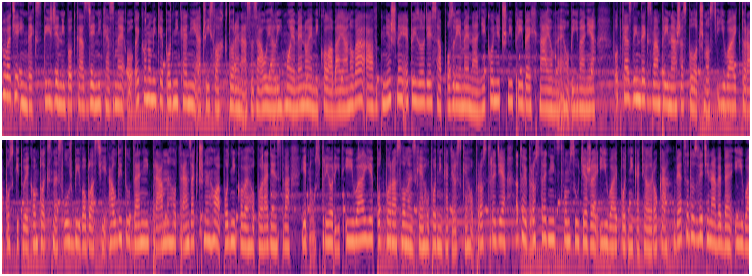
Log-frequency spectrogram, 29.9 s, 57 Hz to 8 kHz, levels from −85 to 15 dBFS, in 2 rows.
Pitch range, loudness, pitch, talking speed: 165-195 Hz, -17 LUFS, 180 Hz, 145 wpm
